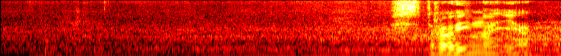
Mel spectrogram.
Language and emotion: Russian, neutral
